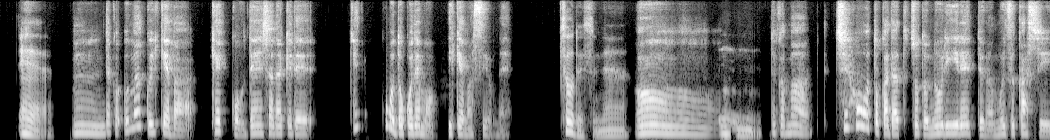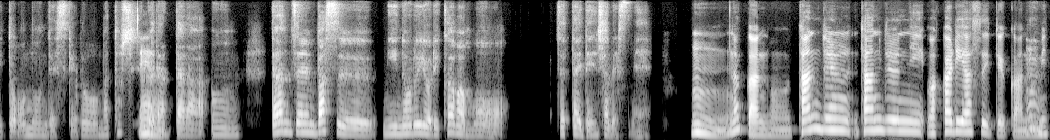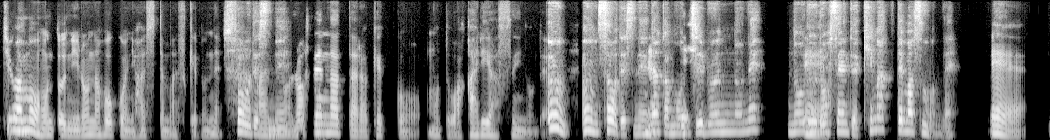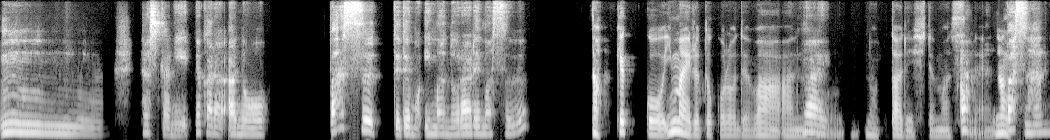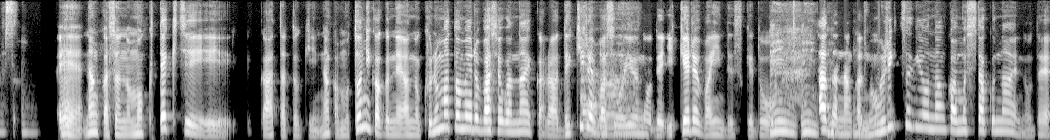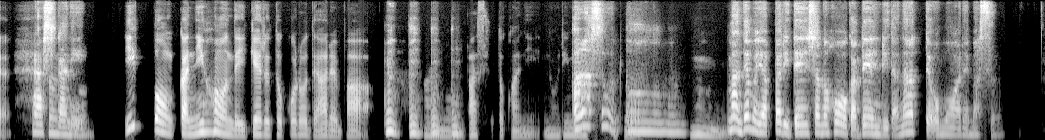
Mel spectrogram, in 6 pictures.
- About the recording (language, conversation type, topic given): Japanese, unstructured, 電車とバスでは、どちらの移動手段がより便利ですか？
- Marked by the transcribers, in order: tapping; other background noise; drawn out: "うーん"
